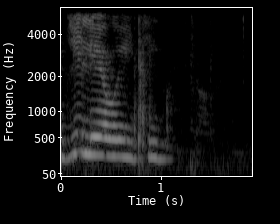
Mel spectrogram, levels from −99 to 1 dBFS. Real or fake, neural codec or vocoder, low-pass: real; none; 5.4 kHz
